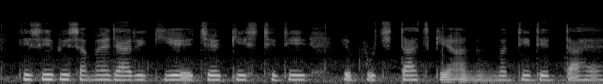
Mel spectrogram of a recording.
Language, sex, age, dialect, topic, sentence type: Hindi, female, 31-35, Hindustani Malvi Khadi Boli, banking, statement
